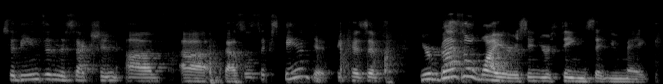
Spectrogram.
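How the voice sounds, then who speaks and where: A middle-aged woman hosts a relaxed interview over a webcam from her living room, enthusing and praising her guest. Her voice sits on the low side and rings in a roomy space with a faint hiss behind it. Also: a little slow. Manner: enthusiastic, gushing, gestures with hands. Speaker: interviewer and host. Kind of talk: casual video call interview. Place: living room at home, indoors. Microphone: laptop webcam video call. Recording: echoey room, faint background noise.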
